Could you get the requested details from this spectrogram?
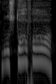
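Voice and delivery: high, softened falsetto call; mock distant calling. Father calling out for lost son.

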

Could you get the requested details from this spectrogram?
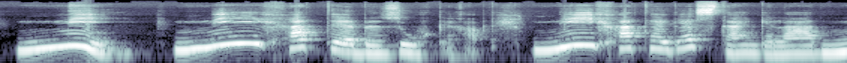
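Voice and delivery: Nie hit hard and high each time; stress on Nie. A narrator's reading. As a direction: lean on every Nie. Narrator stresses repeated never. (jedes Nie betont)

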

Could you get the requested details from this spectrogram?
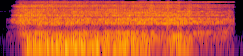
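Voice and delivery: long breathy dragon sigh. A narrator's reading. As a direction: exhale slowly like a weary dragon. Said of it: "before you hear a".

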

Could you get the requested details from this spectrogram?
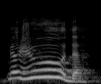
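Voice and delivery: mock a grown man whining like a child; childish plea. Grown son calling to mom, mock childish plea. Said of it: "não sou mais criança pra".

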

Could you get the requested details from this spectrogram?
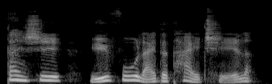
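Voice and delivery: usual speaking voice

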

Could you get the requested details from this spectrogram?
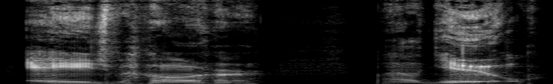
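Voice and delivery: high, loud boozy mockery; loud drunken brute teasing the boy; drunken brute mocking. A narrator's reading. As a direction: tease him like a drunk lout. Nathan voiced, mock courtesy.

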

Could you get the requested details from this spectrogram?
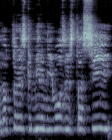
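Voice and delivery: very high squeak; squeaky high voice. Retold or imitated. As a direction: tell the doctor in a tiny high voice. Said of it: "Y le dice". (voz muy aguda ante el doctor)

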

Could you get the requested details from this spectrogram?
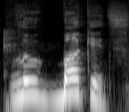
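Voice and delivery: loud hyped-up shout; hype call. Acted. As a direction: call out the nickname like a hype man. Hype nickname for a player.

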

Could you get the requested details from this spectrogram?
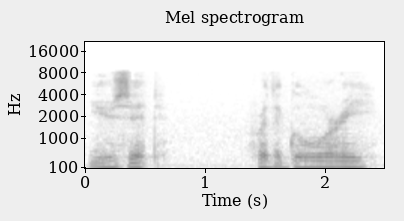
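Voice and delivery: soft, low whispered reverence, mostly unvoiced; hushed devotional. Preacher whispering to the congregation about eternity. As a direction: breathe it out like a quiet prayer. Hushed closing of a prayer-like passage.

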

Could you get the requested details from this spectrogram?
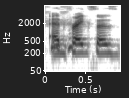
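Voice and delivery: normal talking voice

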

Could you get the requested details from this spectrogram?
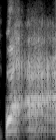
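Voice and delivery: high, strained yell of effort; acted rage scream. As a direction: scream as if choking an attacker. Acts out scream while choking attacker.

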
